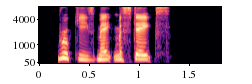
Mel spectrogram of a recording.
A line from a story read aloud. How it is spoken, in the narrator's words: snapped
